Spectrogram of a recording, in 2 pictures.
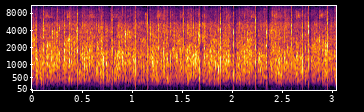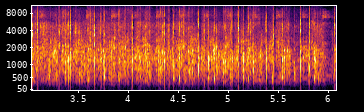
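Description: Crowd applauding, many hands clapping steadily, dying down at the very end.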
